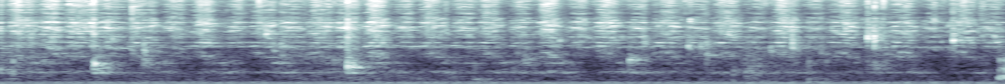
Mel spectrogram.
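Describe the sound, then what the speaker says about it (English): Eggs being stirred slowly into milk for homemade rice cereal, a steady soft scraping and swishing of a utensil in a bowl with occasional faint clinks, continuous and close under a constant background hum. "So I'm going to go ahead and add these eggs slowly"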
